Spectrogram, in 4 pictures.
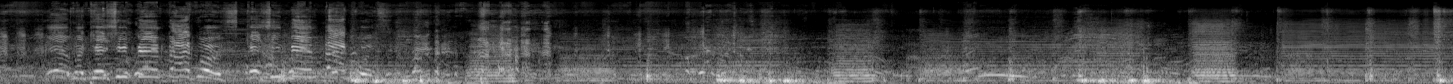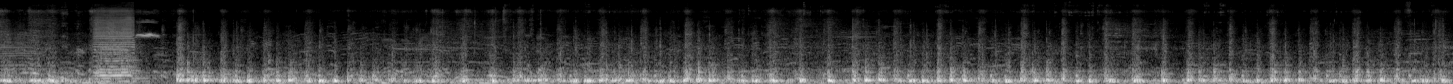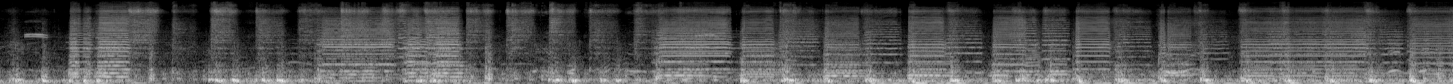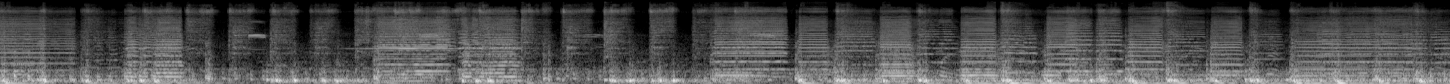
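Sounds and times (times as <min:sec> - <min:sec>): marching drumline: 0:00.1 - 0:58.0
brass horn chords: 0:00.8 - 0:16.3, 0:29.1 - 0:58.0.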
